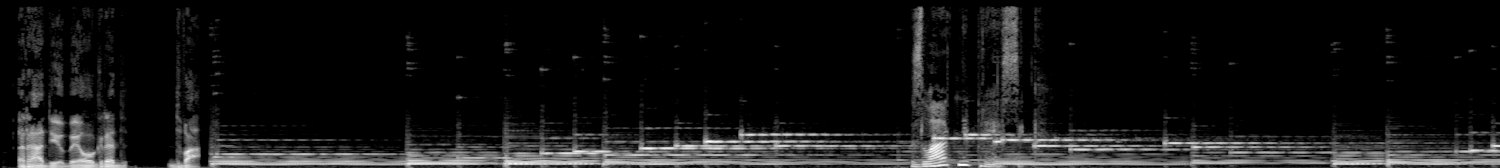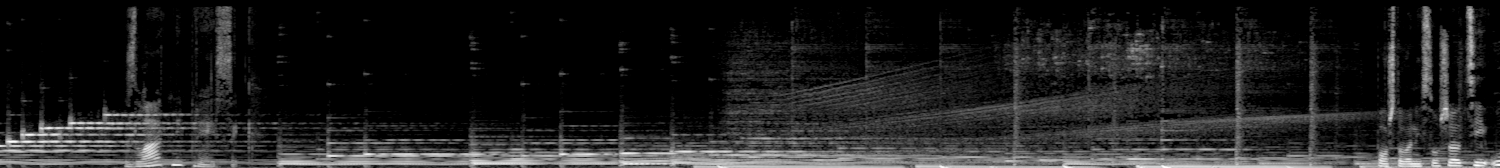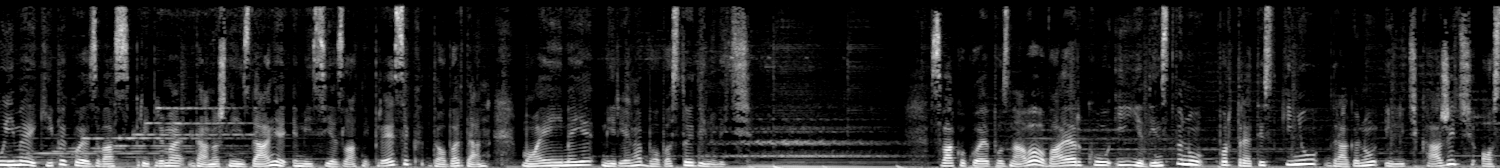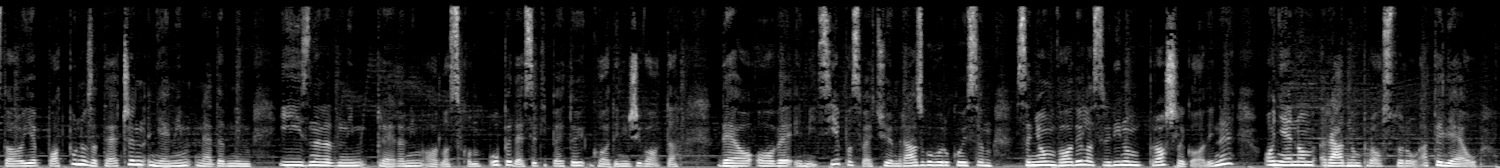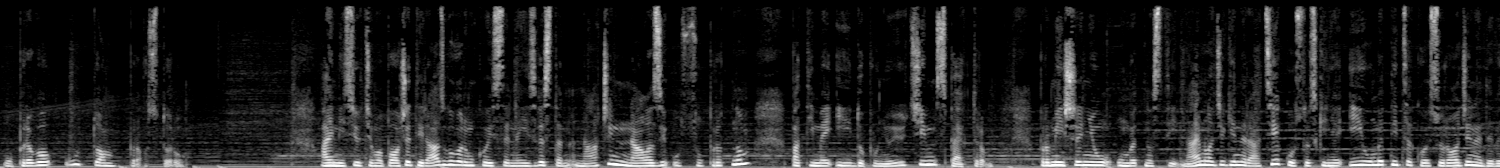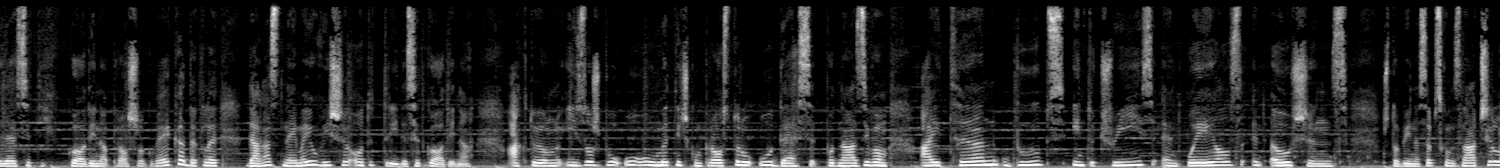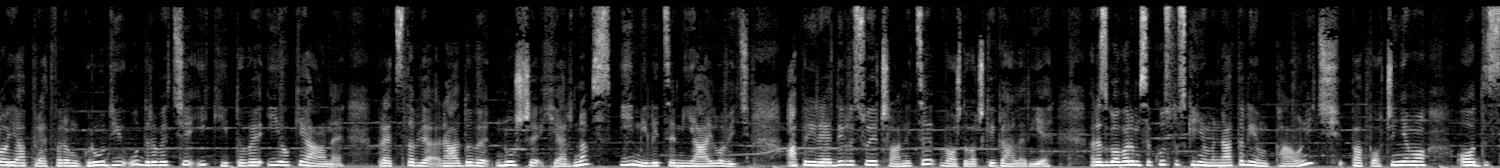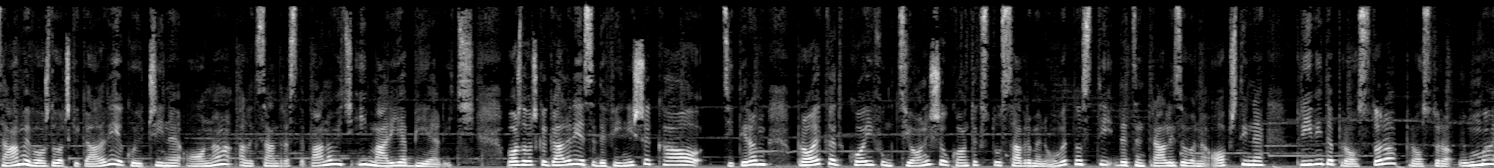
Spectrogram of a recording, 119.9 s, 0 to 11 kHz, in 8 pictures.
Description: Имаћете прилику да чујете разговор са њом из 2018. године, када је говорила о свом скулпторском атељеу управо из њега самог, као и исечке разговора о њеним најскоријим изложбама у галерији Рима на којима је представила портрете низа ликовних критичара.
